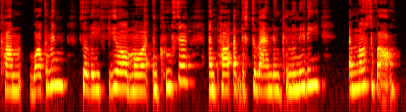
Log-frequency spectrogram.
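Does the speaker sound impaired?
Yes: bilateral severe to profound hearing loss; interview uses interpretation services from Karen Todd through Vancro.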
